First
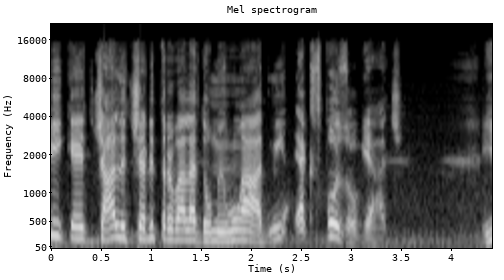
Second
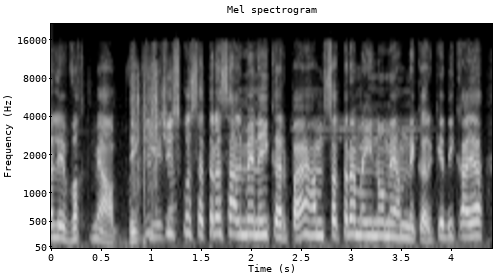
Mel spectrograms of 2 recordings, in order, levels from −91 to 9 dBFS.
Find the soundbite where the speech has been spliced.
second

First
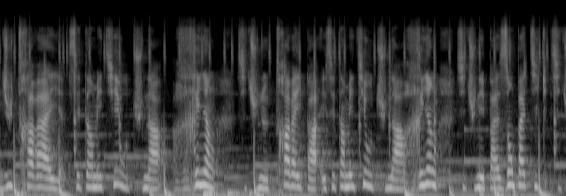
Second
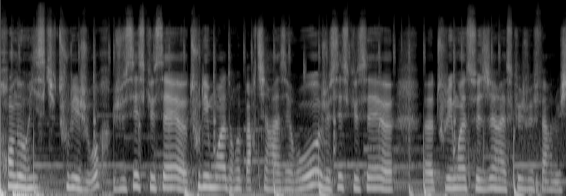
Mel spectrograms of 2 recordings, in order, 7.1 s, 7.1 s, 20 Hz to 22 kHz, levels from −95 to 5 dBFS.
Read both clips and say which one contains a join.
second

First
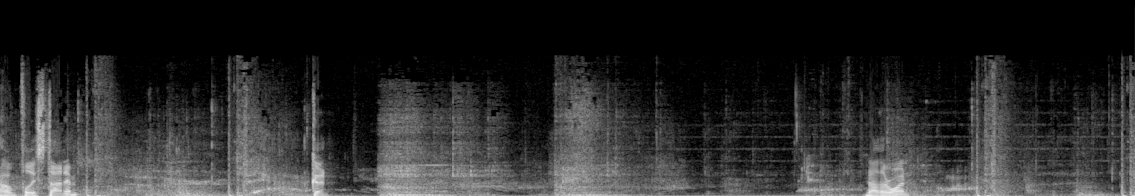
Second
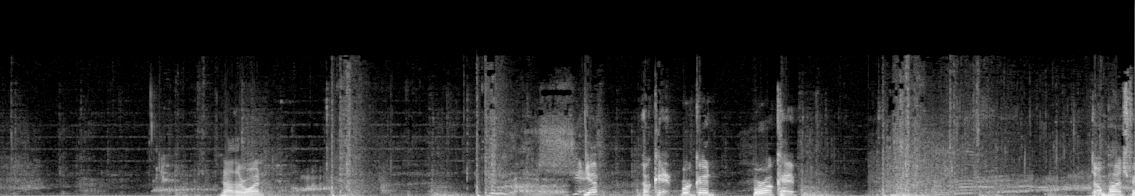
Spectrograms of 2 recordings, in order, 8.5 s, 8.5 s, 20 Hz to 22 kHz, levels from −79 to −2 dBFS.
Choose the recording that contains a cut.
second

